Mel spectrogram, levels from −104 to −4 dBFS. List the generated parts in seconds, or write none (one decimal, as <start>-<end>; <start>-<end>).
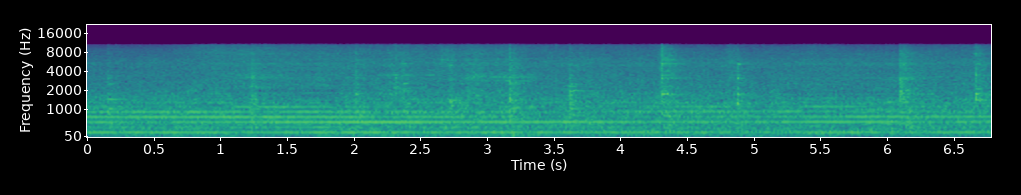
1.1-1.9; 5.2-6.3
